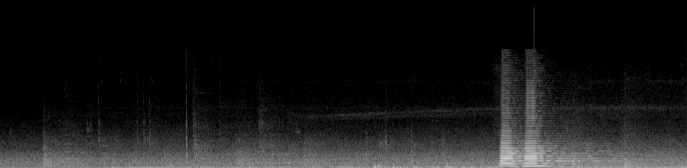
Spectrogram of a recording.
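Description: A train rumbles as it approaches.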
